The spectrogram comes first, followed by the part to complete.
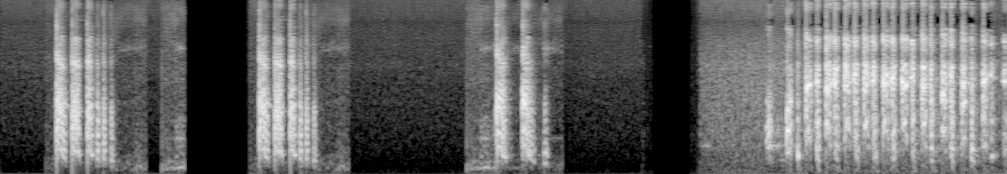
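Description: A squirrel gives harsh, clucking bursts, then breaks into a rapid, rattling chatter.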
